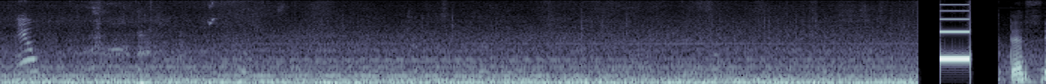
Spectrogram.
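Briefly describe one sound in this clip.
A jet engine drones steadily with a low roar.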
